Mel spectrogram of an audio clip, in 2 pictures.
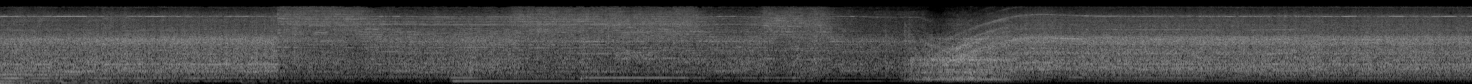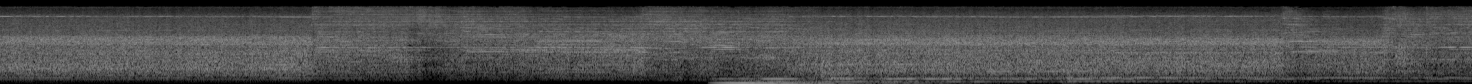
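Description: Table saw running and ripping a board, with a steady high blade whine over the cutting noise. About nine seconds in the whine sweeps sharply up in pitch, and about 22 seconds in a lower hum joins it.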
